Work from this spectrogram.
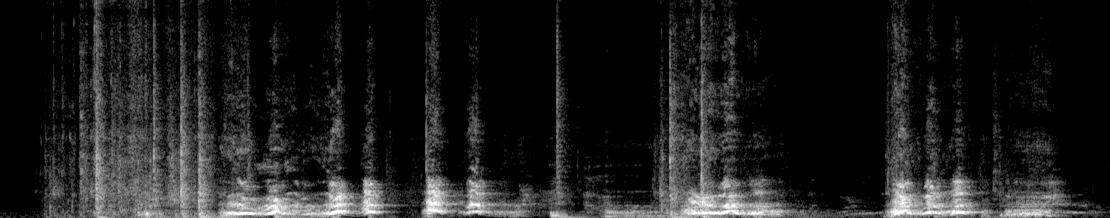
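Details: A Great Dane going crazy over a vacuum cleaner it hates gives deep, drawn-out barks and grumbling howls in uneven bursts.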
